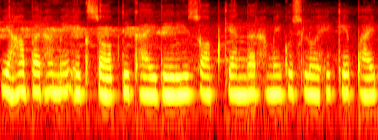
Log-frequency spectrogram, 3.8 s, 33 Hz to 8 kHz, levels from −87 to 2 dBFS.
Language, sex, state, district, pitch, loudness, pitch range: Hindi, female, Chhattisgarh, Bilaspur, 210 Hz, -16 LUFS, 200-220 Hz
